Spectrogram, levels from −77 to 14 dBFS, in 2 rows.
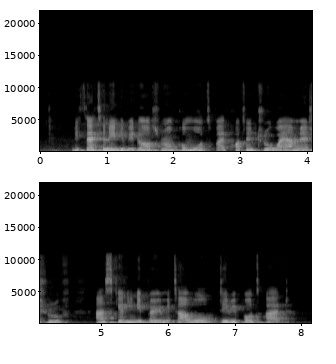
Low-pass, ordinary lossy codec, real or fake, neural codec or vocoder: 10.8 kHz; none; real; none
